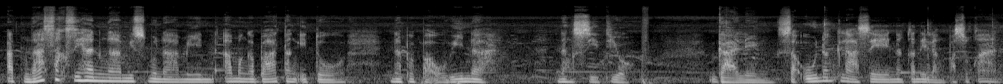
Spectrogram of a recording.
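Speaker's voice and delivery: low, steady voiceover; documentary narration. A narrator's reading. Documentary voiceover over music.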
